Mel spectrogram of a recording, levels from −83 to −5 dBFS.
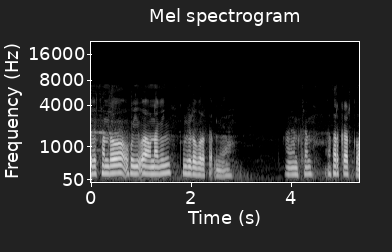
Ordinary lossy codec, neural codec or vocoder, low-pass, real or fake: none; none; 7.2 kHz; real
